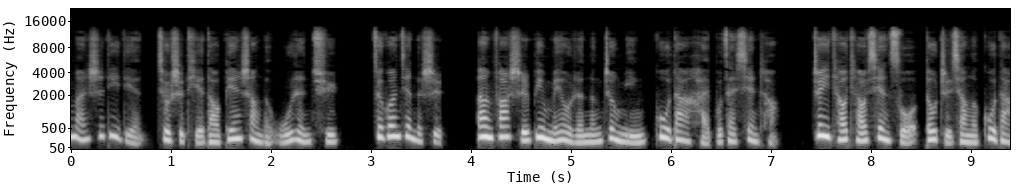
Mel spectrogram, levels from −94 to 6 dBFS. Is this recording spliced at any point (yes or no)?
no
